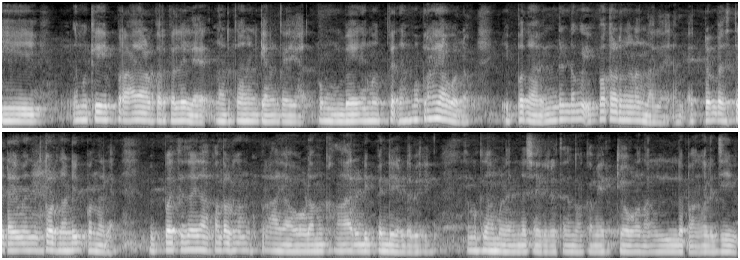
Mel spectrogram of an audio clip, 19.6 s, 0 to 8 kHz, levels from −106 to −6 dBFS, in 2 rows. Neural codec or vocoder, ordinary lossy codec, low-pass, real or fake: codec, 16 kHz, 4 kbps, FreqCodec, larger model; none; none; fake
